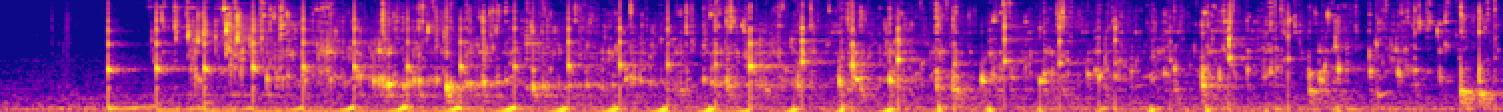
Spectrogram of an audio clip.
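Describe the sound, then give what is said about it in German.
Pinot Gris wine glugs out of a bottle in a rapid, even run of liquid pulses. The pour continues steadily for the whole clip with no voices. “habe ich ein paar Flaschen Grauburgunder geordert und werde jetzt zur Feier des Tages eine Flasche öffnen.”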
